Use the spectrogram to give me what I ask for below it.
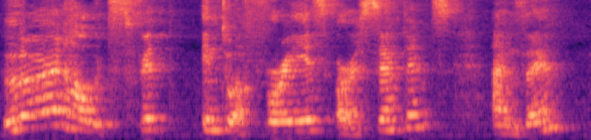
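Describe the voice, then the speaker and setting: In an echoey small room, a camera placed across from the whiteboard records a Guyanese teacher in his forties from a distance. He has a high voice and leads an English lesson with lively gestures. His example sentences come out slowly, spelled out with heavy emphasis.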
